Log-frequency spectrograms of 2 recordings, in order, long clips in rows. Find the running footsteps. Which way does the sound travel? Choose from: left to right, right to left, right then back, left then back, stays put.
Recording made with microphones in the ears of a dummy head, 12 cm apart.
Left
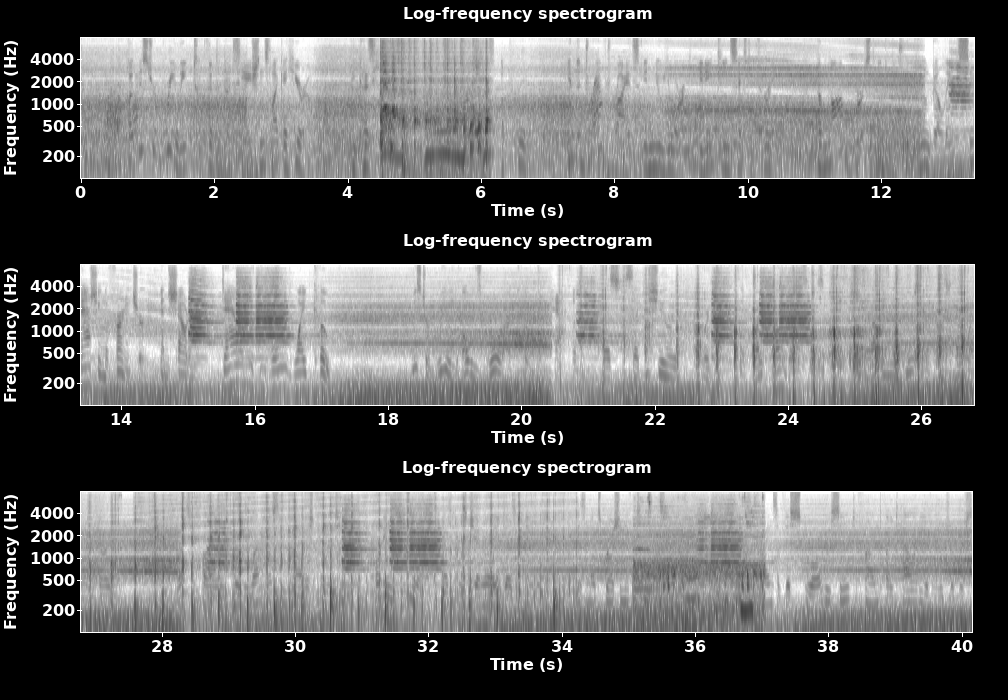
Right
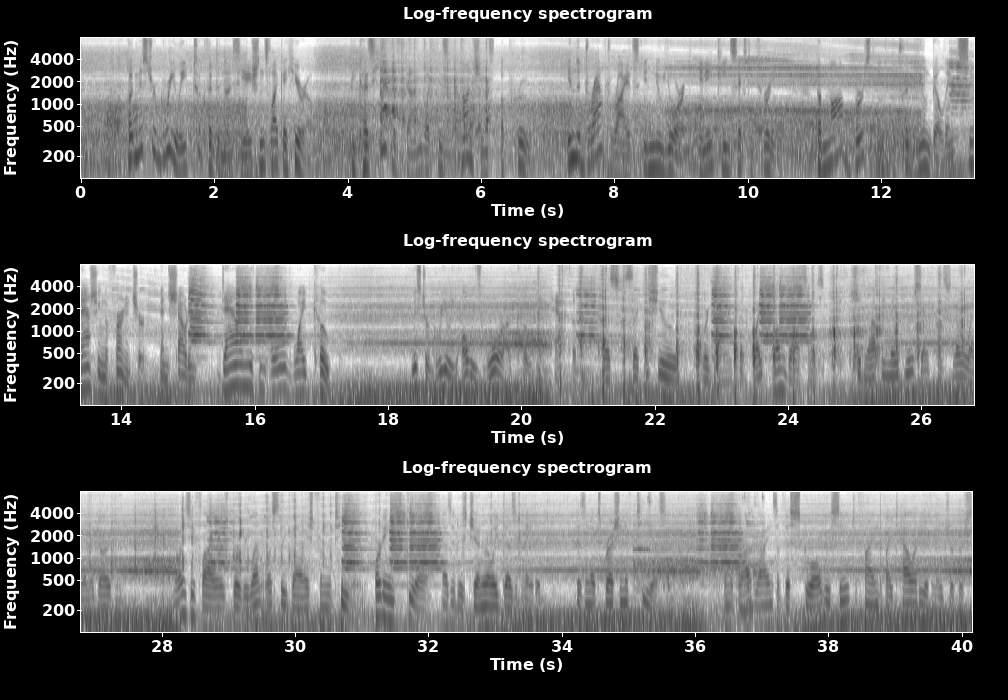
right to left.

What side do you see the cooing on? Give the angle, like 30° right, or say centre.
40° left.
